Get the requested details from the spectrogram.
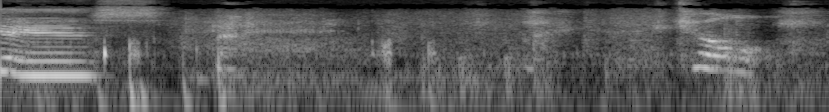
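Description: A young woman talks to a child nearby.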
